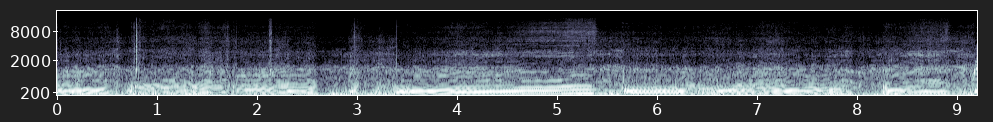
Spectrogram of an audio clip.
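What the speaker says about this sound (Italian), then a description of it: "Qui sono stato di proposito un po' sotto coppia per vedere come andava la moto sui bassi regimi" A 2020 KTM 150 EXC TPI two-stroke enduro motorcycle ridden at low revs, its engine burbling close and loud with a steady, slightly rising and falling pitch, lugging under torque without hard acceleration.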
